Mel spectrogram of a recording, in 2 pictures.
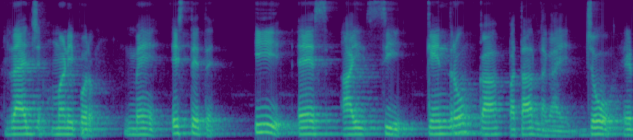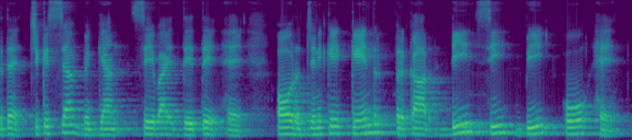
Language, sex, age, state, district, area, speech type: Hindi, male, 18-30, Rajasthan, Karauli, rural, read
